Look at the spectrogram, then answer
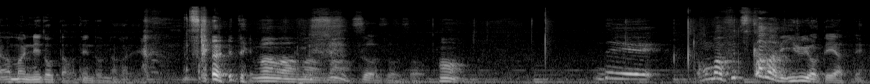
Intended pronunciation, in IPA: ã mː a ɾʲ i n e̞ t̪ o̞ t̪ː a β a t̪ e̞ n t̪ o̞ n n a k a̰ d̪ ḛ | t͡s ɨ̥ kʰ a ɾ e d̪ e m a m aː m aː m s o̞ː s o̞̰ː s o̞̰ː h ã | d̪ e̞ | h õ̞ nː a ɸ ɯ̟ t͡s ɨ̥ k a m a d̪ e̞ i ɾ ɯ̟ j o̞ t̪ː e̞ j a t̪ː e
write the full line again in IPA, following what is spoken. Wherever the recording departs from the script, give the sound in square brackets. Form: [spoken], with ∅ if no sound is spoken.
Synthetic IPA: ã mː a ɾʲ i n e̞ t̪ o̞ t̪ː a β a t̪ e̞ n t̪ o̞ n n a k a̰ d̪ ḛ | t͡s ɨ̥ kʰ a ɾ e [t̪] e m a m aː m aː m s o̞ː s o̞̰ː s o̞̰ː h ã | d̪ e̞ | h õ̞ [mː] a ɸ ɯ̟ t͡s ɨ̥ k a m a d̪ e̞ i ɾ ɯ̟ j o̞ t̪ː e̞ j a t̪ː e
